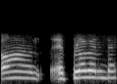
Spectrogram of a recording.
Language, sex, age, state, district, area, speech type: Malayalam, female, 18-30, Kerala, Wayanad, rural, conversation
